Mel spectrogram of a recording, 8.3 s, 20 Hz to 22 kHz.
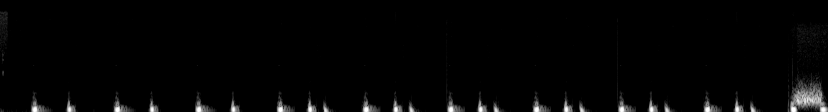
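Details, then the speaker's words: Simulated heart at about 71 a minute: normal heart sounds, then an added third heart sound, then the mitral regurgitation murmur; S3 may signal large regurgitant volume or left ventricular dysfunction. "A third heart sound may occur with mitro regurgitation and can be a sign of a large regurgitant volume or left ventricular dysfunction. I will start with normal heart sounds and then add the third heart sound and then the murmur."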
